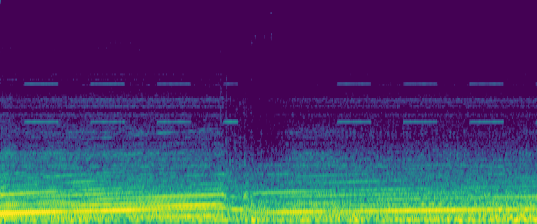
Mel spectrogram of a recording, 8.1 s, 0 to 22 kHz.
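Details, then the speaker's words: MK7 GTI manual, being fixed for bucking/hesitation before a meth tune, logged full-throttle pull from 2,000 rpm in second gear, shifting at about 6,000 rpm into fourth; smooth rising note, brief dip at shift, no misfires. "So right there, I got it all the way to about 6,000. That's when I want to shift with the manual, 6,000 RPMs."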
